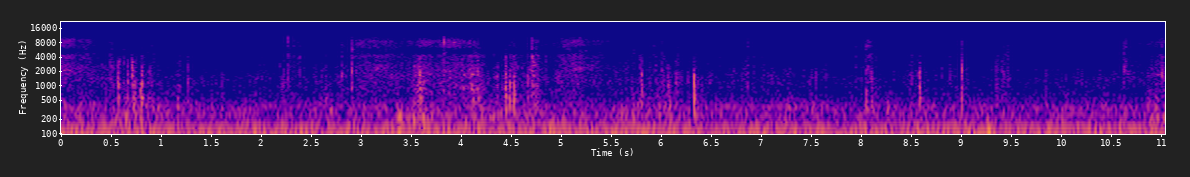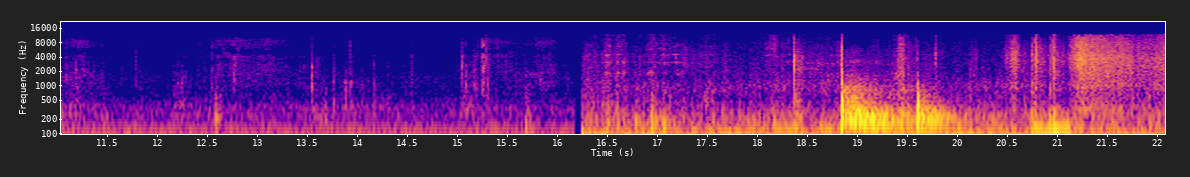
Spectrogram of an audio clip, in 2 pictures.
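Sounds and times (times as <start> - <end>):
low hum: 16.2 - 22.0.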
